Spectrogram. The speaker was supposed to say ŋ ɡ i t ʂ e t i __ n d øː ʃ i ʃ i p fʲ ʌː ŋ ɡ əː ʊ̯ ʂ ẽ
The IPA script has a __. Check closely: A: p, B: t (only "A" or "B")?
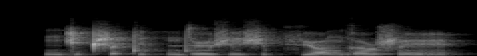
B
